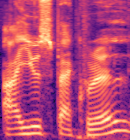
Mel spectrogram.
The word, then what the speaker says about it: Aaysh Pyakurel: One more time, pronunciation of your name. Yeah, my name is Aaysh Pyakurel.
